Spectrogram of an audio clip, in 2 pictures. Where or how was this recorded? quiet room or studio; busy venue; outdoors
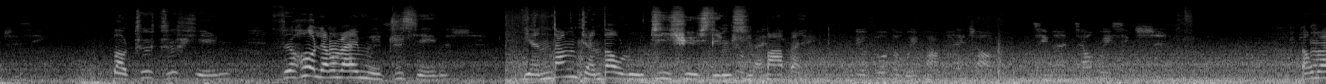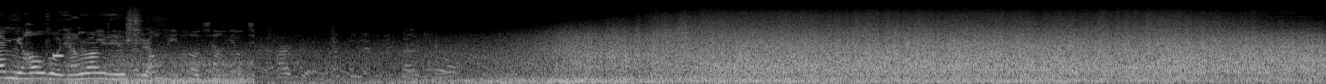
outdoors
